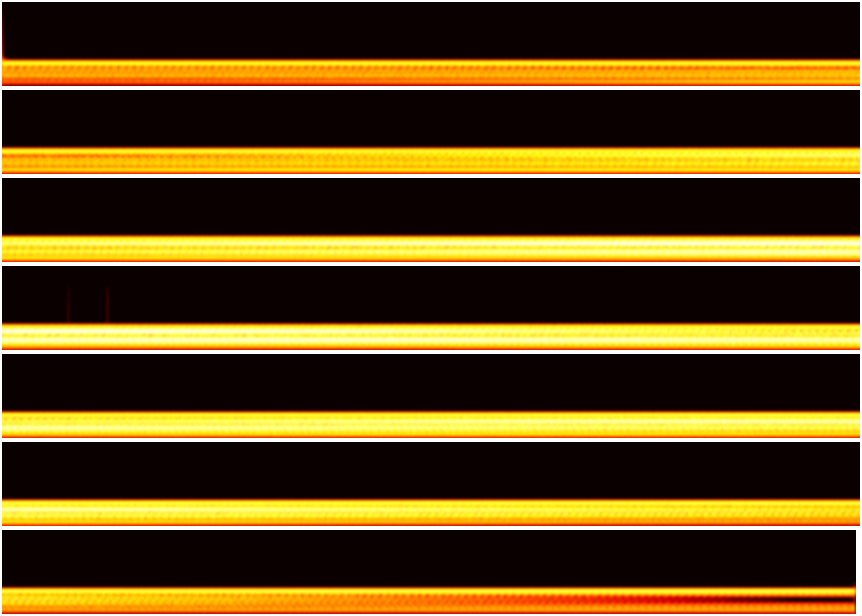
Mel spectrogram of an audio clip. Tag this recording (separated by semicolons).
image; processed; synthesized; Thalamus-Lab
